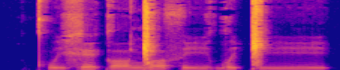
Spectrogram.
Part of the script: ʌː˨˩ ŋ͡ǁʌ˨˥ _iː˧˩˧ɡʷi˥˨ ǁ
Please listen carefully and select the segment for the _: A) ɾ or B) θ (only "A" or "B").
B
